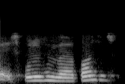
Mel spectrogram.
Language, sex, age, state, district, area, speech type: Hindi, male, 45-60, Rajasthan, Jodhpur, urban, conversation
